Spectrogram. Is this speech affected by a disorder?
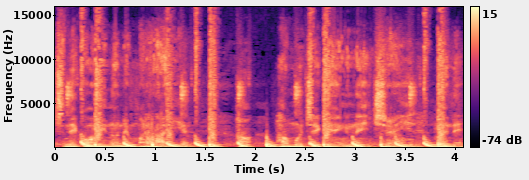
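No.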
